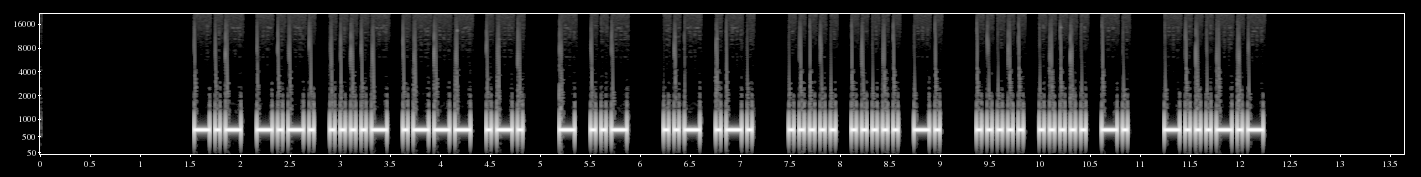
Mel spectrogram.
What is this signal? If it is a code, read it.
Morse code, heard as a keyed tone, about 24 wpm, 700 Hz. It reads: KC4JR TU UR 55N 55N <BK>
